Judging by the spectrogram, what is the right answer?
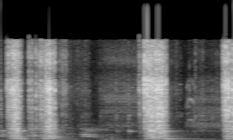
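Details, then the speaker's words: Classic reel mower during back lapping with grinding paste after the reel-to-bedknife adjustment: each turn gives a loud rasping scrape in short bursts; the reel may be set slightly too tight against the bedknife. "Let's see if this bad boy's cutting now. That sounds a little bit too..."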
